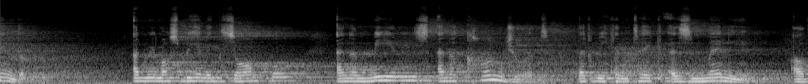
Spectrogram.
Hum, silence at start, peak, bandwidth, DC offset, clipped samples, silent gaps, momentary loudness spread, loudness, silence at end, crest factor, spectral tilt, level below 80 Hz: none; 0 s; -4 dBFS; 11 kHz; under 0.1%; under 0.1%; none; 14 LU; -18 LUFS; 0 s; 14 dB; -7 dB/octave; -38 dBFS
